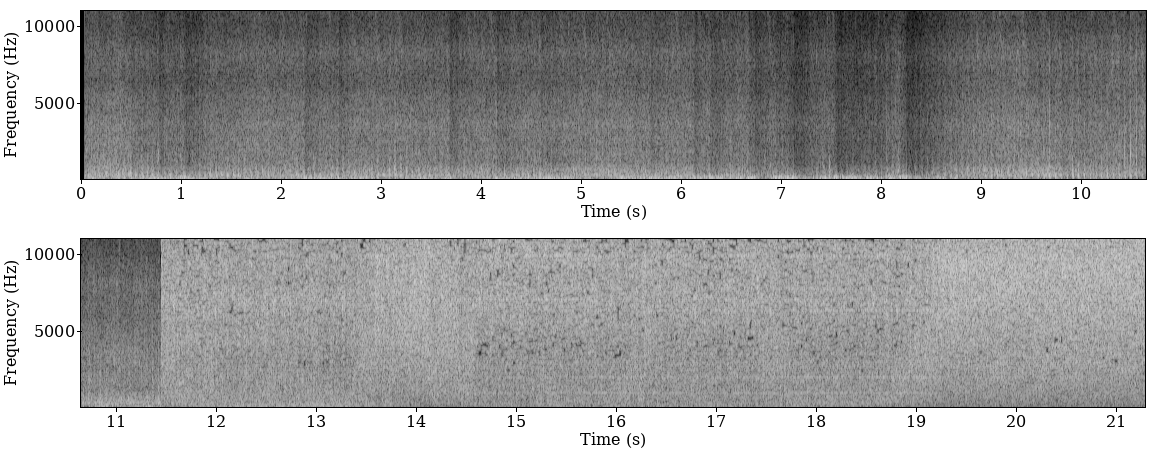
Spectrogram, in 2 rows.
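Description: UH-60 Black Hawk helicopter hovering during a cable hoist, its rotor beat and rotor wash buffeting the microphone with an uneven low rumble. About eleven seconds in, the sound cuts abruptly to a steady loud hiss of rotor wind and engine noise heard at the open cabin door, with a faint steady whine.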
